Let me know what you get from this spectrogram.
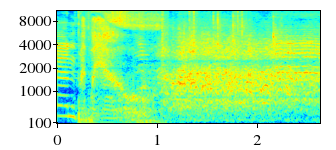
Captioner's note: audience laughing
